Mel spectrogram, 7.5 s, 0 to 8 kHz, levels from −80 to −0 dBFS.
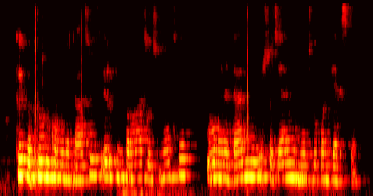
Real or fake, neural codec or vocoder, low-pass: fake; codec, 16 kHz, 4 kbps, X-Codec, HuBERT features, trained on balanced general audio; 7.2 kHz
